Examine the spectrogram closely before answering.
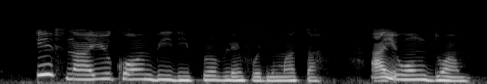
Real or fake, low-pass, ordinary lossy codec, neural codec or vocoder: real; 5.4 kHz; none; none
